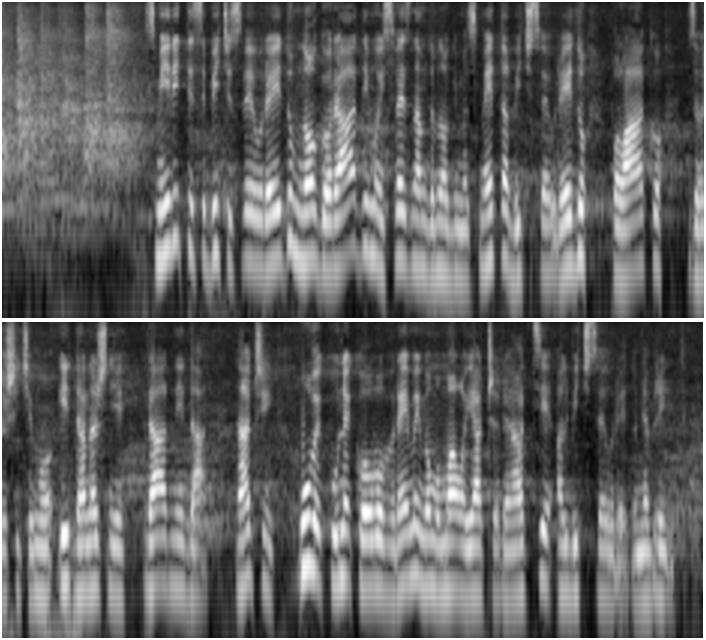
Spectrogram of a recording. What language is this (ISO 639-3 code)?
srp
